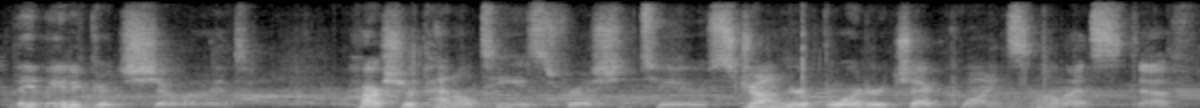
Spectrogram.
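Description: A jaded woman smuggler acted by a woman tells her story in an audio drama interview. Her voice is low and worldly, matter-of-fact and cynical. She sounds a little far from the mic, with music clearly behind her. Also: moderate pace, lightly acted. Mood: wry, matter-of-fact. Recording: slightly distant, music behind.

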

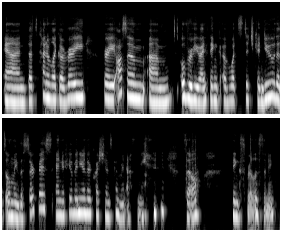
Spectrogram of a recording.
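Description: A woman walks through a coding demo over a video call in a casual, informal way. She talks quickly and corrects herself on the fly. Her sound is dry and close. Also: on the high side, steady tone, a little mellow, no room sound. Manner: quick, informal, with small laughs and self-corrections. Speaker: lightning talk speaker.

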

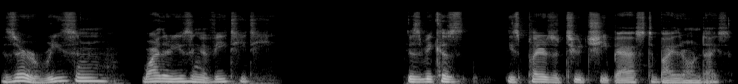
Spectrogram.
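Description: A man's voice: mid-range voice, moderate pace, husky. A middle-aged man giving critical, sarcastic commentary on a roleplaying game in a grumbling, mocking way. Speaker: commentator reacting to a recorded roleplaying session.

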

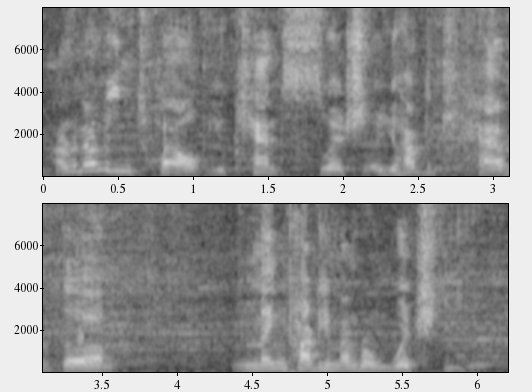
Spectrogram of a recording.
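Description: Higher-pitched man streaming a video game. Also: very animated, unhurried, darkish tone. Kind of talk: casual gameplay commentary. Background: video game music.

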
